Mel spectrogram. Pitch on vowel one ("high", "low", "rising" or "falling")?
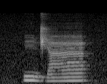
high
